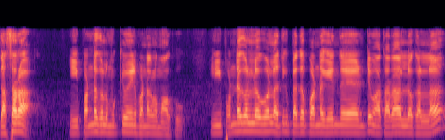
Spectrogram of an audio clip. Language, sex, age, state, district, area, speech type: Telugu, male, 60+, Andhra Pradesh, Guntur, urban, spontaneous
